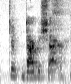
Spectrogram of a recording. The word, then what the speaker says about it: Derbyshire: And before the book was actually published, there was an individual who was from the outskirts of London in County Derbyshire, is the way it's pronounced.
